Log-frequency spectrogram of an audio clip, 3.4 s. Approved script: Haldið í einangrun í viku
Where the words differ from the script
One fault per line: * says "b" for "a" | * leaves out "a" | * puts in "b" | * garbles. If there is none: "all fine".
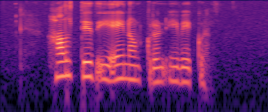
all fine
